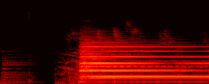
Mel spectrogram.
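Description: A church bell struck once, about three-quarters of a second in, after a brief near silence. It keeps ringing with several steady tones that slowly fade.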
